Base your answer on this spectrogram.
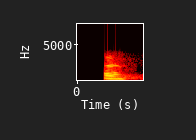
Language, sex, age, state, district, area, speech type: Malayalam, female, 18-30, Kerala, Idukki, rural, conversation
